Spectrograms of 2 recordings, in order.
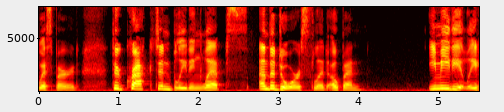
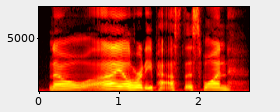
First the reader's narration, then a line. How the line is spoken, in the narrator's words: Cloud croaked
